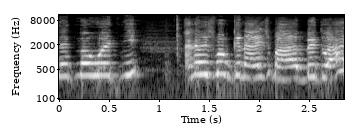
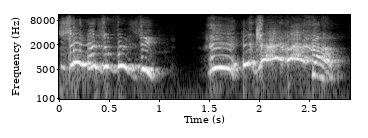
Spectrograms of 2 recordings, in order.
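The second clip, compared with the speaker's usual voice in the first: furious shout; 11 semitones higher than usual. Acted. Wife screaming at Zeinab to get out, crying fury. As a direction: scream her out of the room.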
